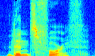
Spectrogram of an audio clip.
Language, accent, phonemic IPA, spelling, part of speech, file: English, US, /ˌðɛnsˈfɔːɹθ/, thenceforth, adverb, En-us-thenceforth.ogg
- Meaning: From that time on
